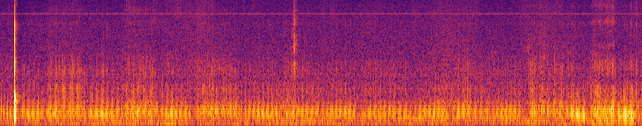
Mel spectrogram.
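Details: A cat purring indoors, a steady low rumble pulsing with each breath, soft and close, with a sharp click near the start and faint room hiss.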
